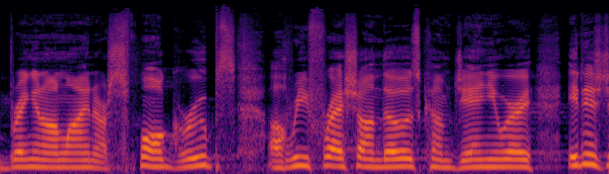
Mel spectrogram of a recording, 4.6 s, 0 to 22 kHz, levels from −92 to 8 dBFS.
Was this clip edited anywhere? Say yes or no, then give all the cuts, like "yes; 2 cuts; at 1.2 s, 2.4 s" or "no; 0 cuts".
yes; 1 cut; at 2.1 s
